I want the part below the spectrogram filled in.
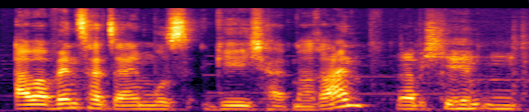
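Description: In a small indoor studio control room with background music, a man in his thirties speaks fast in a mid-range, dark voice. Acting as an audiobook director, he explains things casually to camera, enthusiastic and slangy.

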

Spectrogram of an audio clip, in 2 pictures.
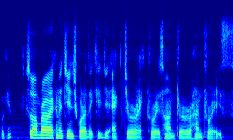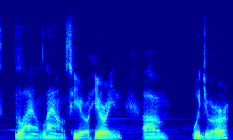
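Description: Gravelly low-voiced male teacher. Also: normal speed. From Bangladesh. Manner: reads word lists aloud, many fillers. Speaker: English teacher. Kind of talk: online lesson in Bengali mixed with English. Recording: dull lo-fi recording with faint music.

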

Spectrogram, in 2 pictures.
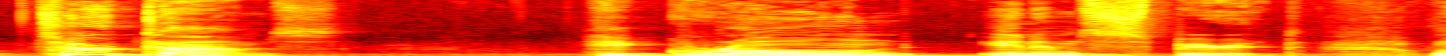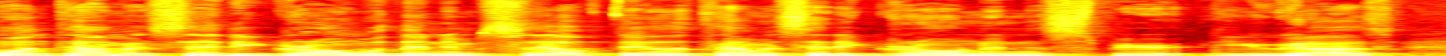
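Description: A man teaching a Bible college class, reading scripture aloud and commenting on it with emphasis. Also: on the high side.

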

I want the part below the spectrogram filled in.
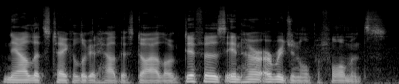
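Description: A man with a deep voice narrates an explanatory video. His delivery is scripted, measured and formal. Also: slight background noise.

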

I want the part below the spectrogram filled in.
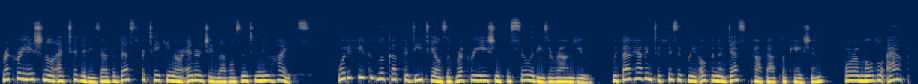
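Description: Polished and instructional, this woman's voice assistant narrates a scripted product demo with crisp enunciation. She sounds mellow and expressive at a medium pitch, speaking fairly quickly.

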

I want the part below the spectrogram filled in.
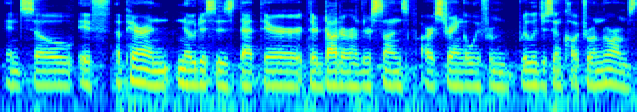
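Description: A young man, born in Kenya and raised in Minnesota, gives an earnest, measured documentary interview about his own life. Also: mid-range voice, noisy background. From born in Kenya, raised in Minnesota, United States. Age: young adult. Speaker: interviewee telling his personal story. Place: indoor room with a lamp, seated. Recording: clear music bed underneath.

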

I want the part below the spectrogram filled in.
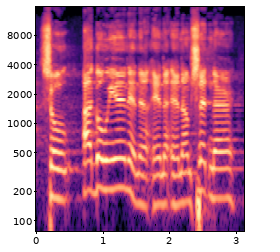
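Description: A man preaching a sermon and telling a story. He builds from calm storytelling to shouted praise. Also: a little high, normal speed, smooth. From Tennessee, United States. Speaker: pastor. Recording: long reverb of a church hall.

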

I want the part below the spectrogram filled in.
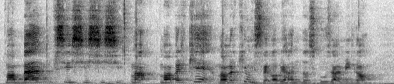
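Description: A man chatting over an online game, excitable and switching between soft talk and shouting. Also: high voice, a little fast, slight background noise. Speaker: gamer and video host.

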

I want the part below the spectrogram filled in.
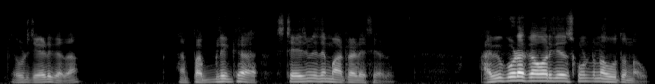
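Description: A man from Andhra Pradesh rants with scorn straight at his target, taunting and threatening him as he goes. His voice sits low and mellow, and it was recorded close and dry, with no room sound. He sounds like a heated party supporter laying out warnings. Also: no echo. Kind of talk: angry direct-address rant.

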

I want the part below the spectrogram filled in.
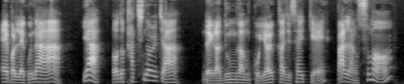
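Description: A man's voice: fairly low pitch, very animated, a little slow, pushed and bright, exaggerated voice. A man voicing a playful young rabbit in a storybook, with carefully enunciated speech. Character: playful young rabbit playmate, easily fed up.

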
